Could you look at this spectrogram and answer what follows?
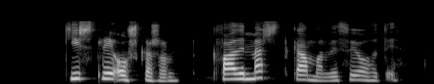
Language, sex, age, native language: Icelandic, female, 40-49, Icelandic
